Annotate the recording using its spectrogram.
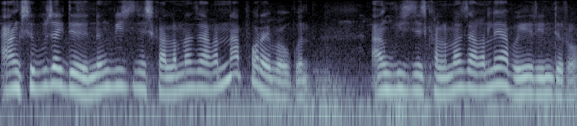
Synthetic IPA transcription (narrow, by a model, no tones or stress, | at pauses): aŋsɯbuzajdɯnɯŋbizneskʰalamnazaɡɯnːapʰɔɾajbawɡɯn | a̰ŋbizneskʰalamnazaɡɯnlɯjabɯjɯɾindɯɾɔ̰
